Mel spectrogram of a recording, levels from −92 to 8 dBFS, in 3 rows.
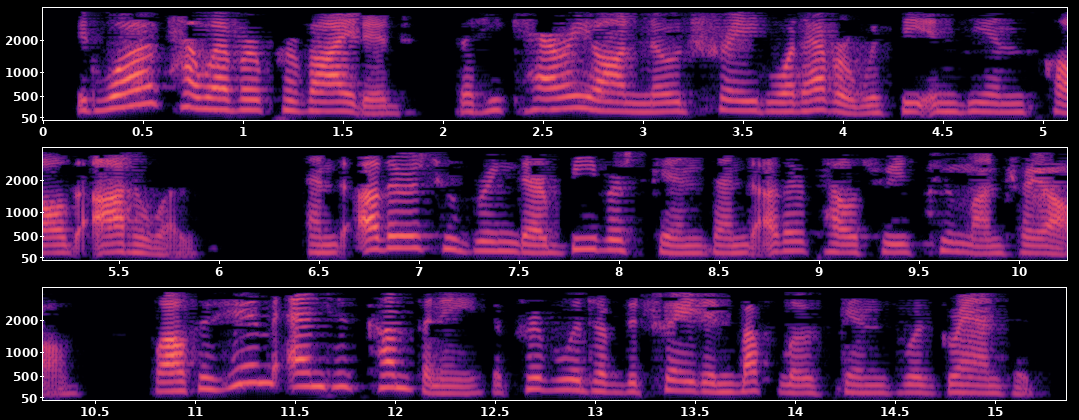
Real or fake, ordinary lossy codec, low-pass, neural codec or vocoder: real; MP3, 16 kbps; 3.6 kHz; none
